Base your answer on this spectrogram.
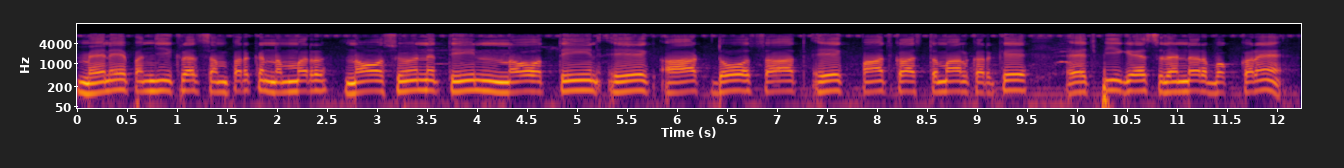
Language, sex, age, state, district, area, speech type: Hindi, male, 18-30, Rajasthan, Karauli, rural, read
